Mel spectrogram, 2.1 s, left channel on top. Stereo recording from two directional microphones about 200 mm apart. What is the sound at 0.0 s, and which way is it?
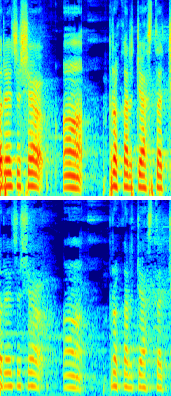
A woman's voice, 40° left (ahead or behind).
